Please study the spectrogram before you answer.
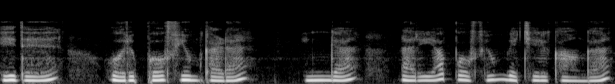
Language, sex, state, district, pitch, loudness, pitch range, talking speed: Tamil, female, Tamil Nadu, Nilgiris, 195 Hz, -16 LUFS, 185-210 Hz, 80 wpm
